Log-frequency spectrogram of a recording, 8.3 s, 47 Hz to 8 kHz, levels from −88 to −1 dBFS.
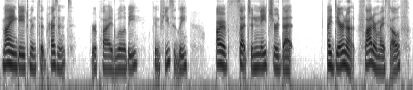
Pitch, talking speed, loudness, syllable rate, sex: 180 Hz, 115 wpm, -19 LUFS, 5.2 syllables/s, female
